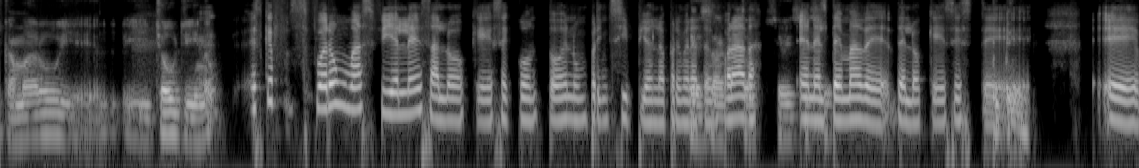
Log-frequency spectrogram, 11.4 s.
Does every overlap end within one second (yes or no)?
no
